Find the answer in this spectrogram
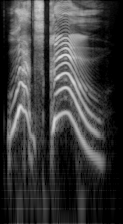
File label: Lets go boy child kid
